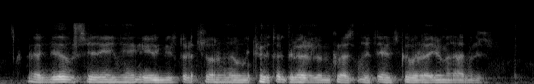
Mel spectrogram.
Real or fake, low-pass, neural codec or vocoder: fake; 7.2 kHz; codec, 24 kHz, 1.5 kbps, HILCodec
